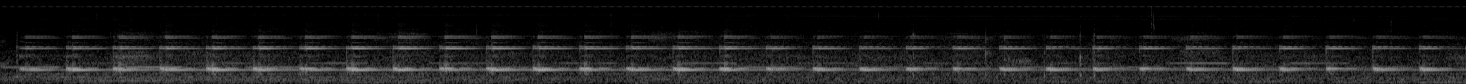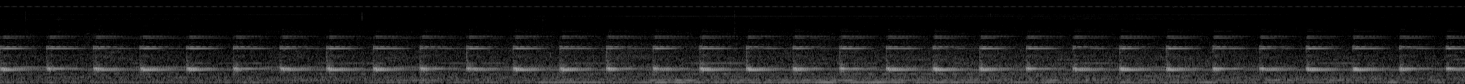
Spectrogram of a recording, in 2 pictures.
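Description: Level-crossing warning bell ringing steadily at about two strikes a second, starting suddenly. From about halfway through, the low rumble of an approaching train builds beneath it.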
